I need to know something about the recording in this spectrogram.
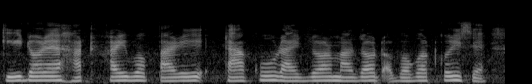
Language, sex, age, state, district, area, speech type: Assamese, female, 60+, Assam, Golaghat, rural, spontaneous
